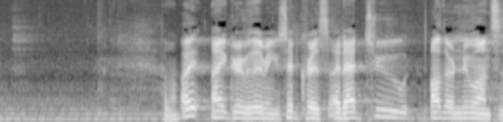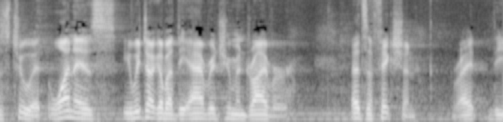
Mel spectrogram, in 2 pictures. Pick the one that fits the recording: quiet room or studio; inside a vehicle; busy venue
busy venue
